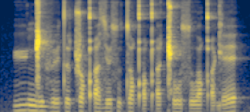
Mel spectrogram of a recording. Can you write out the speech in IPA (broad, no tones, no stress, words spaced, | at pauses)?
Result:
yːŋ͡ǁivøːtɛ ʈ͡ʂuqʼɛ zøsu toqʼøqʼe ǁo soːqʼɛɡɛː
